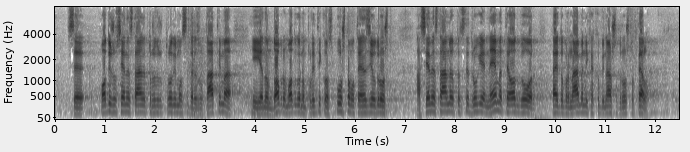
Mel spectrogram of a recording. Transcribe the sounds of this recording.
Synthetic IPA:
sepo̞d̪iʒusjɛd̪nest̪ɾaːnet̪ɾuːd̪imosed̪aɾe̞zulˠt̪aːt̪ima | ijɛd̪no̞md̪o̞bɾomo̞d̪ɡoʋoɾnompo̞lˠit̪̬iko̞mspuʃt̪amot̪enzijeud̪ɾuːʃt̪ʋu | a̰sjɛd̪nest̪ɾaːnepst̪ed̪ɾuɡe̞neːmat̪eo̞d̪ɡo̞ʋoɾt̪aːjd̪o̞bɾonaːmeɾnikakobinaʃod̪ɾuːʃt̪voxt̪elo̰

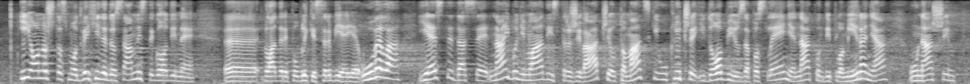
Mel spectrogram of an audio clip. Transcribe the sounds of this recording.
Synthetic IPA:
io̞no̞ʃt̪o̞smoːd̪ʋeːxiʎad̪eosamnest̪e̞ɡo̞d̪ine̞ | ʋlˠaːd̪aɾe̞publike̞sr̩bijejeʔuʋe̞lˠa | jest̪e̞d̪ase̞najbo̞ʎimlˠaːd̪iːst̪ɾaʒiʋaːt͡ʃiaut̪o̞mat̪skiukʎut͡ʃeʔid̪o̞bijuzapo̞sleːɲe̞nako̞nd̪iplˠo̞miːɾaɲa | unaʃim

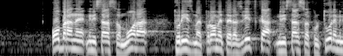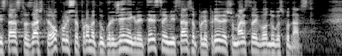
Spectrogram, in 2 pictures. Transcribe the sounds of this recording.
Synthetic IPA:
o̞bɾane̞minist̪aɾst̪ʋamoːɾat̪uɾizmajepɾo̞ːme̞t̪aiɾazʋit̪kaminist̪aɾst̪vakulˠt̪uːɾeminist̪aɾst̪vʋazaːʃt̪i̥t̪eo̞ko̞liʃapɾo̞ːmet̪noɡuɾed͡ʑe̞ːɲaiɡɾad̪it̪eʎʲst̪ʋaiminist̪aɾst̪vapoʎʲo̞pɾiʋɾd̪eʃumaɾst̪ʋaiʋo̞d̪noɡo̞spo̞d̪a̰ːɾst̪ʋa

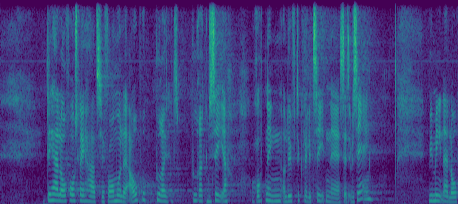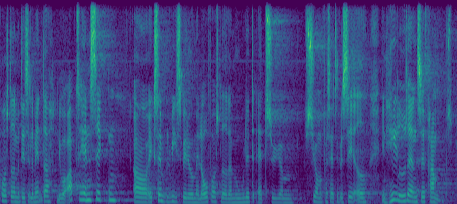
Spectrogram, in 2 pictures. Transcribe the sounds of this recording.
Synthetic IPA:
d̥eɦæɐ̰lɒʊfɒːslɛ̰ːɦɑ̈t͡sʰe̝lfɒːmɔ̰̽ːlð̩ˠæʔɑ̈ʊ | pʰyʁɑkʰulise̝̰ːɐɒːd̥ne̝ŋn̩ɒ̽løfd̥əkʰʋælit͡sʰe̝̰ːd̥n̩æsæɐt͡sʰifi̥se̝̰ɐ̰e̝ŋ̩ | ʋime̝̰ːnʔɐæd̥lɒʊfɒːslɛ̰ð̩ˠmed̥e̝səeləmen̰d̥ɐle̝̰ʊɐʔɒ̽b̥̚t͡sʰe̝lhense̝ɡ̥̚d̥n̩ʔɒ̽eɡ̥sem̰b̥l̩ʋḭːsʋe̝d̥e̝jomelɒʊfɒːslɛ̰ːð̩ˠʋæːɐmuːlid̥æd̥sø̰ːɒ̽m | syɐ̰mfɒ̽sæɐt͡sʰifise̝̰ːɐð̞ˠe̝nɦe̝̰ːluð̞ˠd̥æn̰l̩səfʁam̰

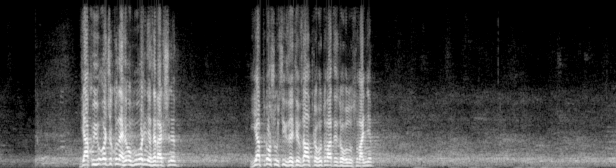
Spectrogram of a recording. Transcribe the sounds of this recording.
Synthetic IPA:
dʲakʊjʊɔʒɛkɔlˠɛɦɪɔbɦɔʋɔɾenʲːɐzɐʋɛrʃenɛ | japɾɔʃʊwsʲiɣzɐjt̪ɪwzɑlˠpɾɔɦɔt̪ʊʋɑt̪ɪsʲd̪ɔɦɔlˠɔsʊʋɑnʲːɐ

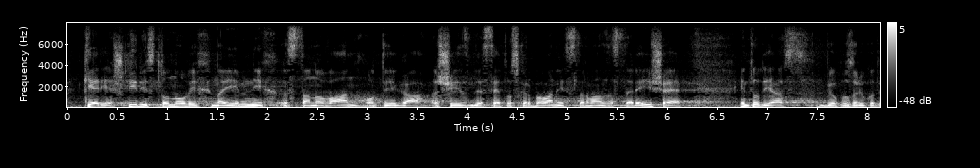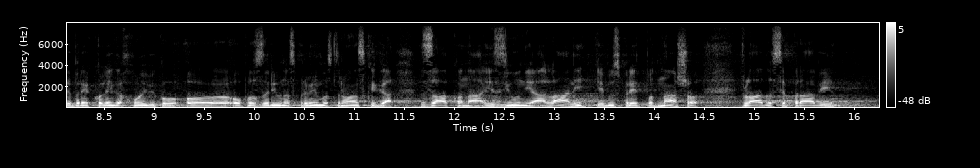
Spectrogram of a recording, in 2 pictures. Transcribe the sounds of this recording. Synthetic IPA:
kjɛɾjɛʃt̪iːɾist̪ɔnoːʋixnajeːmnixst̪anɔʋanɔt̪ːeːɡaʃeːzd̪ɛsɛt̪ɔskəɾbɔʋaːnixst̪anɔʋaːnzast̪aɾɛjʃɛ | int̪uːd̪ijas | biɔpɔzɔɾiwkɔt̪jɛpɾekkːɔleːɡaxoːjʋikuɔpɔzɔɾiwnaspɾɛmeːmbɔst̪anɔʋanskɛɡa | zaːkɔnaizjuːnijalaːnikijɛbiwspɾɛjeːt̪̚pɔd̪naːʃɔ | ʋlaːd̪ɔsɛpɾaːʋi

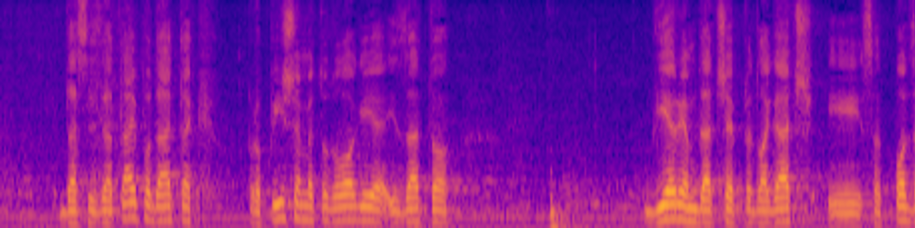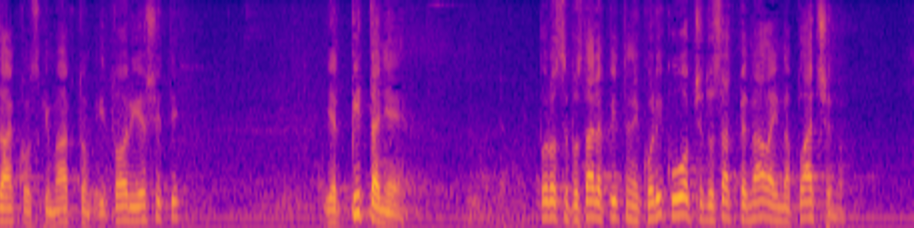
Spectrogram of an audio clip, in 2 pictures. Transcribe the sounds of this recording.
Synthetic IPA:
d̪asezat̪aːjpo̞d̪aːt̪ak | pɾo̞piːʃeme̞t̪o̞d̪o̞lˠo̞ɡijeʔizat̪o̞ | ʋjeɾuje̞md̪at͡ɕe̞pɾed̪lˠaɡat͡ʃisapo̞d̪zaːkonskimakt̪o̞mit̪o̞ɾjeːʃit̪i | je̞ɾpiːt̪aɲe | pr̩ʋo̞sepost̪aʋʎʲapiːt̪aɲe̞ko̞likouop̚t͡ɕe̞d̪osad̪̚pe̞naːlainaplˠaːt͡ɕe̞no̰

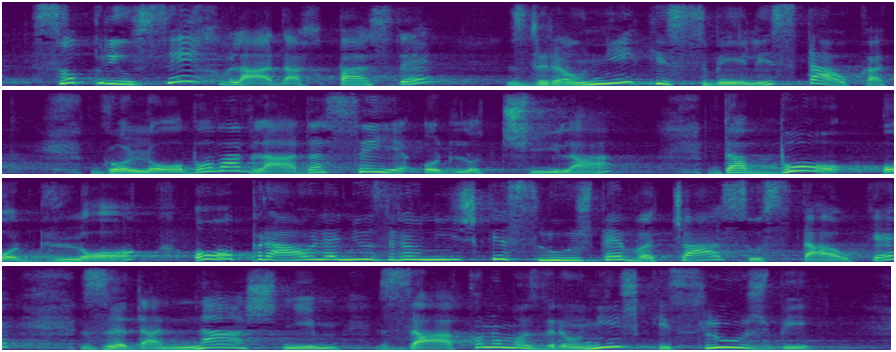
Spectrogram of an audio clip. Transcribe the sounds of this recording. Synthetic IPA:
sɔpɾiwsexʋla̰ːd̪a̰xpasɛ | zd̪ɾawniːkismeːlist̪awka̰t̪ | ɡɔlɔːbɔʋaʋlaːd̪asɛjɛʔɔd̪lɔt͡ʃiːla̰ | d̪aboɔd̪lɔkɔːpɾaːwlʲjanjuzd̪ɾawniʃkɛsluːʒbɛʋət͡ʃaːsust̪a̰wkɛzəd̪a̰naːʃɲimza̰ːkɔnɔmɔzd̪ɾawniːʃkisluːʒbi

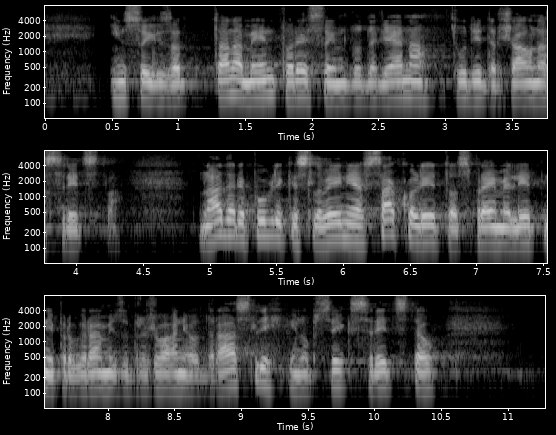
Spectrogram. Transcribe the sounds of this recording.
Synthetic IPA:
insɔjiɣzat̪aːnameːnt̪oːɾɛjsɔjimd̪ɔd̪ɛljɛːnat̪uːd̪id̪əɾʒaːwnasɾeːt̪st̪ʋa | mlaːd̪aɾɛpublikɛslɔʋeːnijɛwsaːkɔleːt̪ɔspɾɛjmɛleːt̪nipɾɔɡɾamizɔbɾaʒɛʋaːnjaɔd̪ɾaːslixinɔpseːksɾeːt̪st̪ɛw

